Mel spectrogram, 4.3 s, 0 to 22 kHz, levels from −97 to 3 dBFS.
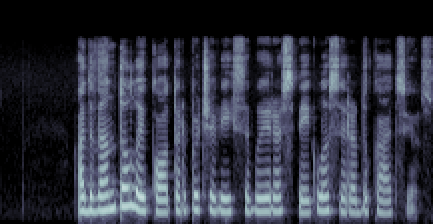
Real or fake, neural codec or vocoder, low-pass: real; none; 10.8 kHz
